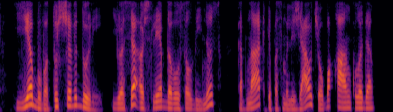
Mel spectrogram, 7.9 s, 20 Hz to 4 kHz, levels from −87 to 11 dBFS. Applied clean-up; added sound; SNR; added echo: none; none; none; none.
